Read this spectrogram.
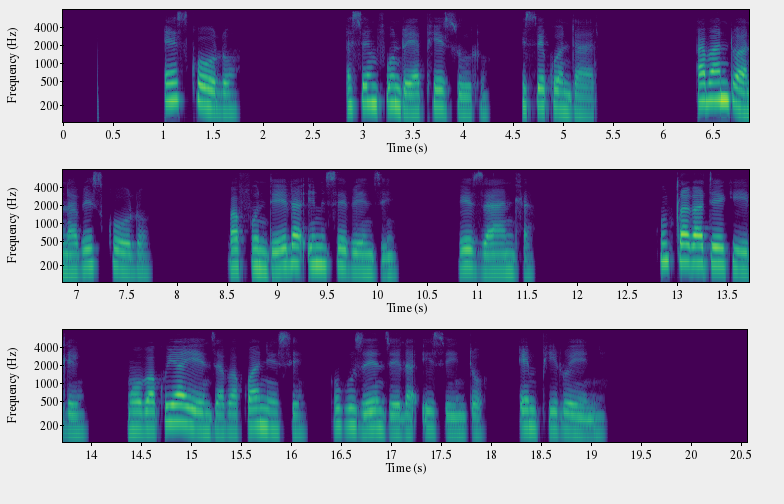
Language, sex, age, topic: North Ndebele, female, 18-24, education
